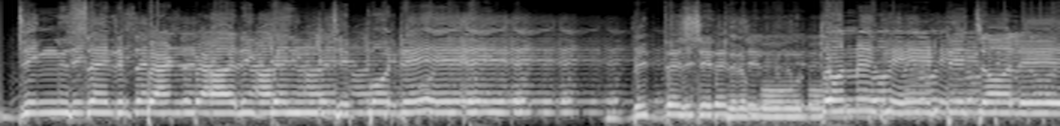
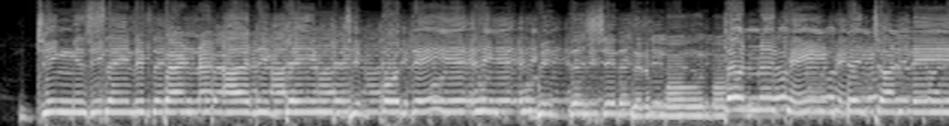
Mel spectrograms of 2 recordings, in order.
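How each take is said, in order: No difference in how they are said.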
